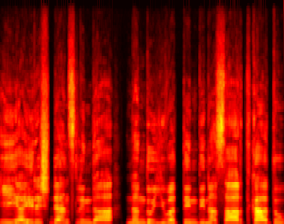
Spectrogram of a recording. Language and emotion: Kannada, happy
